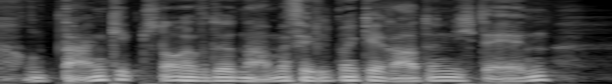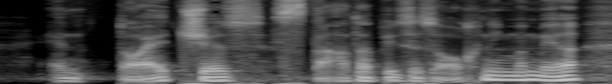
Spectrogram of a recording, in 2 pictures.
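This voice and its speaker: A man's very deep, low voice with vocal fry and ordinary pitch variation at a moderate pace, on a very clean recording with a silent background. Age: 60s. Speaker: podcast host, publisher. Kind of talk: casual chat. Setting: studio.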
